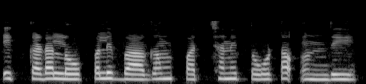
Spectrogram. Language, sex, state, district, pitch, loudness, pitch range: Telugu, female, Telangana, Mahabubabad, 250 Hz, -16 LUFS, 235-265 Hz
